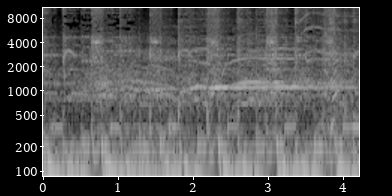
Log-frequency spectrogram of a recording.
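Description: Loud live pop music through a concert PA with a heavy bass beat, heard from among the audience, with crowd whoops and yells over it.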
